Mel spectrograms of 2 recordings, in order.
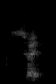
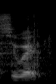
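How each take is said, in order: First: The word sounds like 'soot'. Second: The word sounds like 'suet'. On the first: "Some people pronounce it more like soot" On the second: "So I just call it suet"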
